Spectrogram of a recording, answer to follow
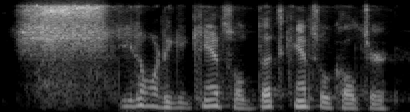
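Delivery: whispering. Real, not acted. Hushing partner about canceling.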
